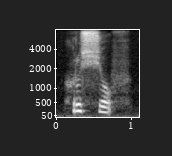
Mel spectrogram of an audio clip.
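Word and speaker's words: Хрущёв: Note that when we have letter yo in the ending becomes stressed, because letter yo is always stressed in Russian. So it's not Gorbachev, it's Gorbachev and Khrushchev.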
